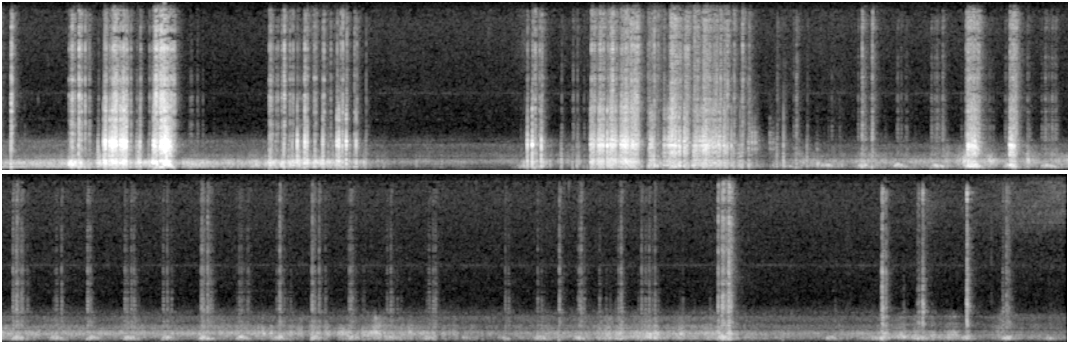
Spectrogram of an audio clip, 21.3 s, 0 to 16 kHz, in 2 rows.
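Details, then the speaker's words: Fetal heartbeat on a HIBEBE home Doppler: rapid, regular whooshing beats at about 145/min after scraping probe noise, distinct from the slower maternal heartbeat heard earlier (about 60–89/min). "네, 박자가 제 박자는 퉁퉁퉁퉁 이렇게 들렸다면 아기 박자는 퉁퉁퉁퉁퉁퉁퉁퉁. 네, 슈쿠 슈쿠 슈쿠. 저의 이렇게 심음이 들렸다면 태아 심음은 축축축축축축 이렇게 뜨고요."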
